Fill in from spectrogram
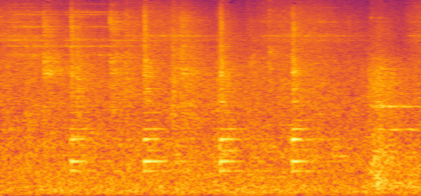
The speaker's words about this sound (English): Oh, can you hear all that? The hustle bustle of Kuala Lumpur.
